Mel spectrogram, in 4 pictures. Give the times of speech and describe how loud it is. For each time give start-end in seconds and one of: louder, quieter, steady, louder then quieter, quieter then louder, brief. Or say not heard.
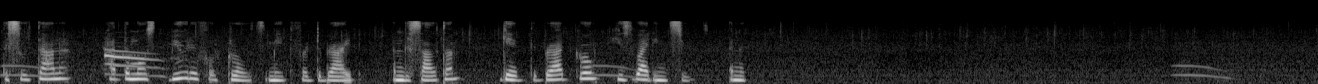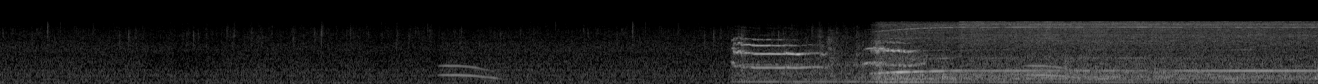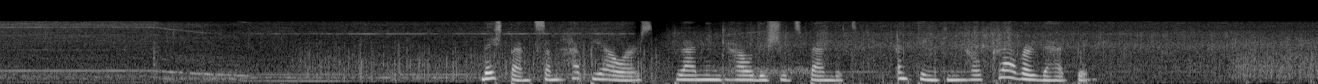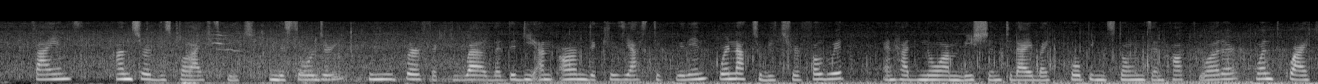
0.0-7.5 steady
31.1-37.4 steady
39.9-52.6 steady.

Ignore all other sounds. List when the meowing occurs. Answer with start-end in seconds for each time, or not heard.
1.0-1.9, 20.4-22.4, 41.0-42.7.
